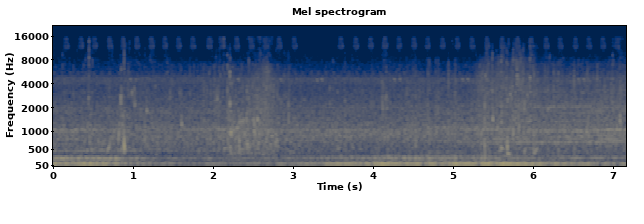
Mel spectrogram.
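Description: Strong wind roars over rough sea.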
